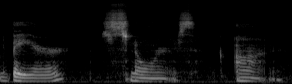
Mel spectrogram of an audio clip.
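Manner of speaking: slow, soft and drawn out; slowed right down. Shown as a demonstration. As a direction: stretch each word, slowly and gently. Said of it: "my voice slow down".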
